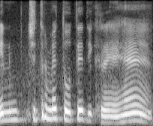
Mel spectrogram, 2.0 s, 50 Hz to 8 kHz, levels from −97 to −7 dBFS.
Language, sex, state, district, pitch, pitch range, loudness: Hindi, male, Arunachal Pradesh, Lower Dibang Valley, 200 Hz, 170-265 Hz, -15 LUFS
